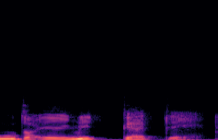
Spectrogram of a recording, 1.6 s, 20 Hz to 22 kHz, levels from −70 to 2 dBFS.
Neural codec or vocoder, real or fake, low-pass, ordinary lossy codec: codec, 32 kHz, 1.9 kbps, SNAC; fake; 14.4 kHz; none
